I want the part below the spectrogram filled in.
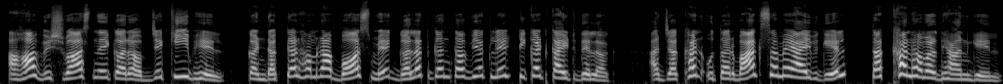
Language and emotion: Maithili, surprised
